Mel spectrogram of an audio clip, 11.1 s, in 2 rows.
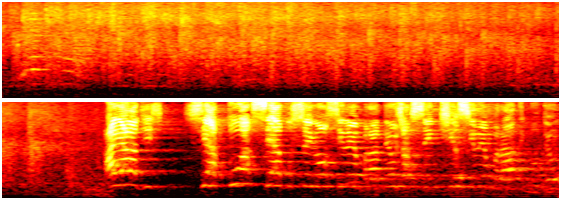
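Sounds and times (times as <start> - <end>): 
audience applauding: 0.0 - 6.2
speech: 7.6 - 11.1.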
